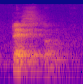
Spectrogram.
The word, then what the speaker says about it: Paestum: Și Paestum, Pestum.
